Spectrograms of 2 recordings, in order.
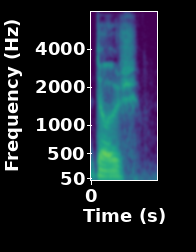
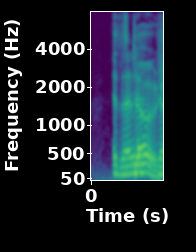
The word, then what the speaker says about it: Doge: How do you say it? – Doge. – Does anybody really know how to say it? Doggy coin? – It's Doge. – Doge? – Yeah, it's Dogecoin.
